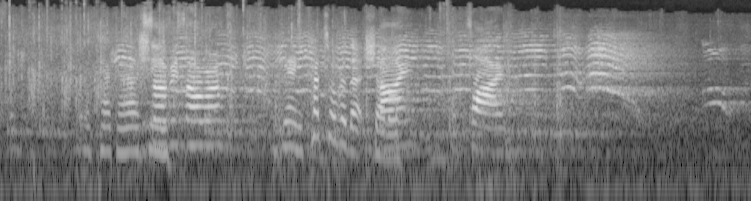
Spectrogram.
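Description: A crowd cheers and chants in a large indoor hall.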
